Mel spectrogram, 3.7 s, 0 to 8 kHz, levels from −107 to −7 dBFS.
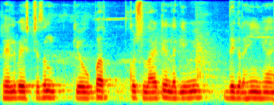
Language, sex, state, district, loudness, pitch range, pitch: Hindi, male, Uttar Pradesh, Lalitpur, -17 LUFS, 130-140 Hz, 135 Hz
